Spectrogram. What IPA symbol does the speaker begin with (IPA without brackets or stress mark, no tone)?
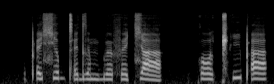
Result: pʼ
